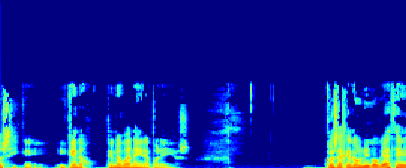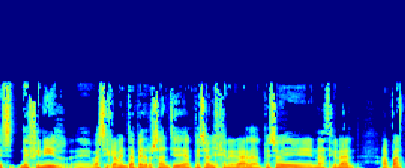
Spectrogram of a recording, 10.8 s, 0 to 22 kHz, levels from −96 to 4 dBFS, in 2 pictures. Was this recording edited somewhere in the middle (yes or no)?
no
